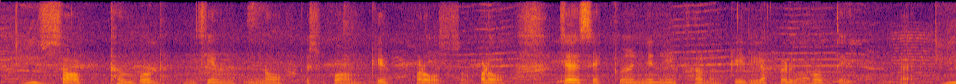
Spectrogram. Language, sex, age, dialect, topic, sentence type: Hindi, male, 18-24, Awadhi Bundeli, agriculture, statement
